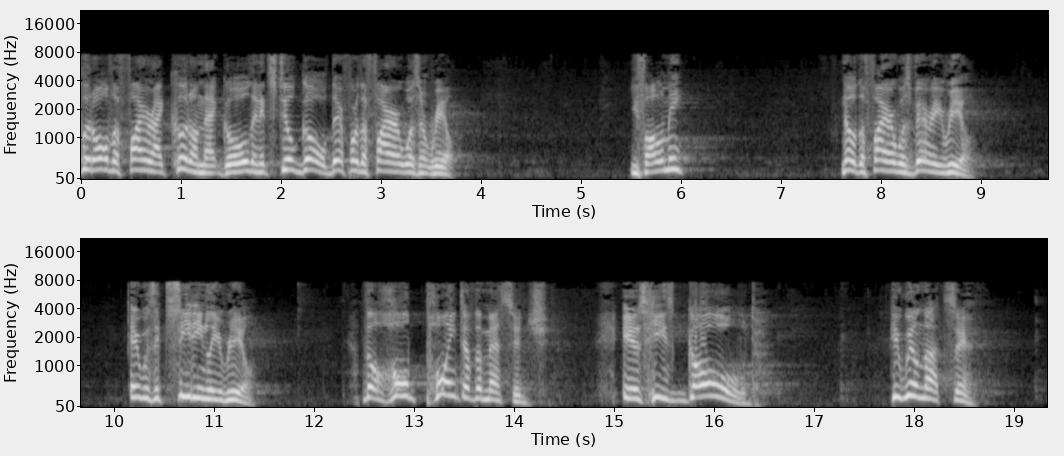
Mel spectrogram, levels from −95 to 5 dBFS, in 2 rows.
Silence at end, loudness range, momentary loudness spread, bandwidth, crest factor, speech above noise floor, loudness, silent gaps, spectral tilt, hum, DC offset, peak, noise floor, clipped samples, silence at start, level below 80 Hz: 0.7 s; 5 LU; 7 LU; 8 kHz; 16 dB; 49 dB; -14 LUFS; none; -4.5 dB/octave; none; under 0.1%; 0 dBFS; -62 dBFS; under 0.1%; 0 s; -64 dBFS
